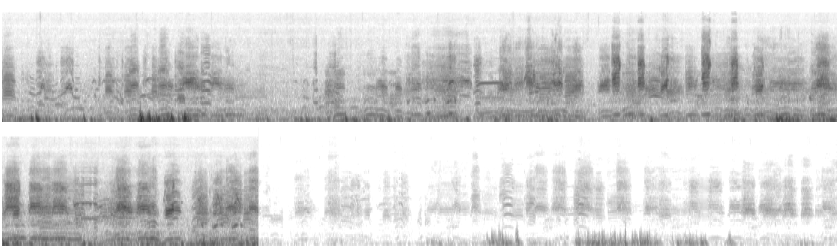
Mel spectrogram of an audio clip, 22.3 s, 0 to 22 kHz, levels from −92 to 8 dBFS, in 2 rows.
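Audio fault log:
14.54–22.27 s, one channel inverted: when summed to mono, the centred material nearly vanishes and the level drops by about 34 dB, leaving only a faint residue. The likely cause is one stereo channel flipping polarity, so everything common to both cancels.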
